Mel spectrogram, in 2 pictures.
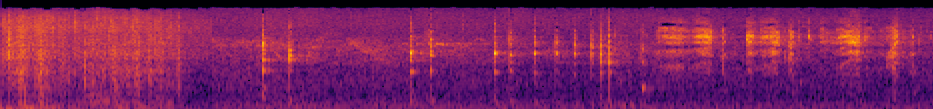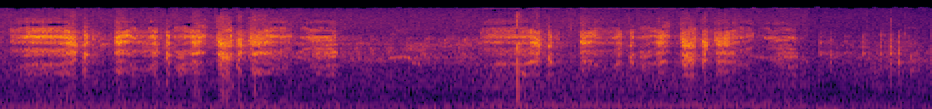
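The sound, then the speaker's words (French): A western capercaillie, Europe's largest forest bird, in courtship display: a string of dry, knocking clicks building toward a popping note like a bottle being uncorked, followed by bursts of raspy, scraping sounds over a quiet forest background. “C'est typique de la parade de l'oiseau forêt. J'ai nommé le grand tétras, plus gros oiseau forestier en Europe.”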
